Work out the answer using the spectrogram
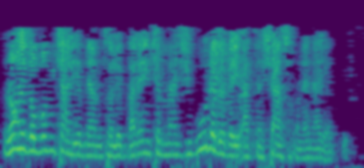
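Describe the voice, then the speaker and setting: On a muffled recording, a man with a fairly high, animated voice preaches a passionate religious sermon that also serves as a mourning recitation. He poses questions to the audience and answers them himself.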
